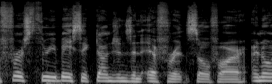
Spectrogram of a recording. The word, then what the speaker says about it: Ifrit: only done the first three basic dungeons in ifrit so far i know it's pronounced e free but i've been pronouncing it effort since i was like four so that's how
